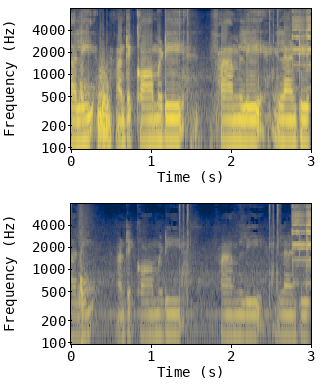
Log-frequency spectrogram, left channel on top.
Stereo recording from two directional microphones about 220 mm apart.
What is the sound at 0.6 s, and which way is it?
Speech, 45° left (ahead or behind).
